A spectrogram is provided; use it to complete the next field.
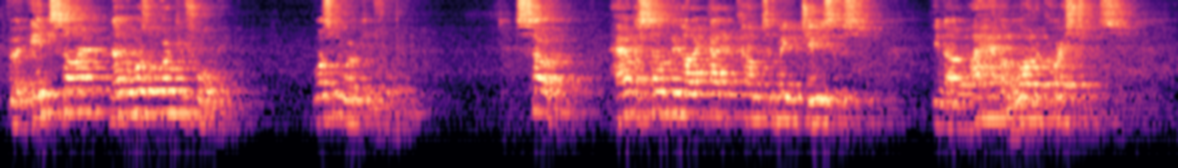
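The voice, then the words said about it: English accent. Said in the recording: “I grew up in England, as you most probably tell by the accent, that's where it comes from. It's England”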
